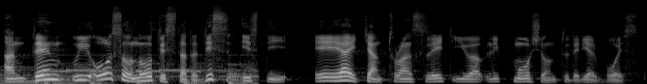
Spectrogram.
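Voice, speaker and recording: A man with a Japanese accent giving a conference presentation in English, halting and searching for words. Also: mid-range voice, expressive, faint music behind. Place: large conference hall. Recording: long hall reverb.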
